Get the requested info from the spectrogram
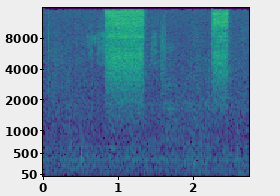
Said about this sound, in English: So, they're spraying snow on cactuses? They are. Fake snow on cacti.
